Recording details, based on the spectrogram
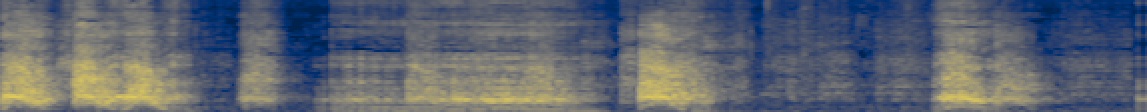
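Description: A Rottweiler gives deep, forceful barks in short bursts, with a low growl between them.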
